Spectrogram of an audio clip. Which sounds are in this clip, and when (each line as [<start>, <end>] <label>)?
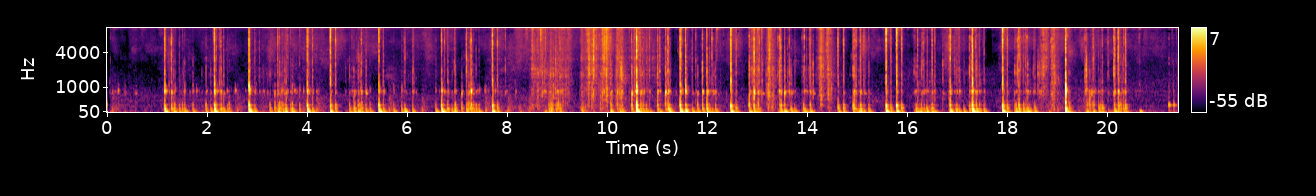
[0.00, 21.44] running water
[1.09, 21.44] keyboard typing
